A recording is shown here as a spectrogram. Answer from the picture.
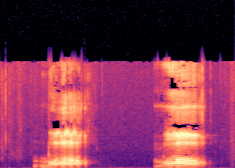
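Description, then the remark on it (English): A goat bleats twice, two loud, wavering, nasal calls about a second each with a short pause between them, clear with no other sounds around. “Let's see what Inspiration Goat has for us today, shall we?”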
